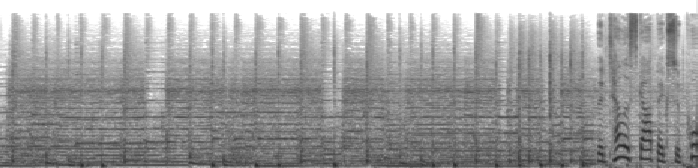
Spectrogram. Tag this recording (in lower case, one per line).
music
speech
